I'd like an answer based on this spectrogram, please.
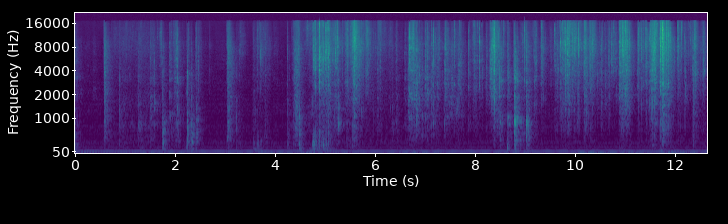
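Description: Clear plastic wrapping crinkling and tearing by hand as a sealed trading-card box and its packs are unwrapped. The crackling comes and goes unevenly, loudest around the middle and again near the end.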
